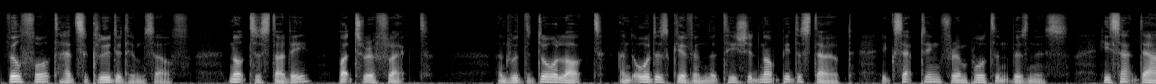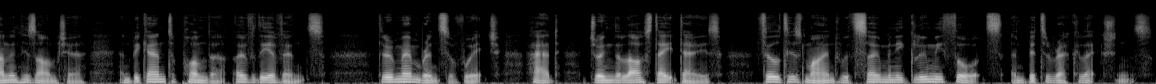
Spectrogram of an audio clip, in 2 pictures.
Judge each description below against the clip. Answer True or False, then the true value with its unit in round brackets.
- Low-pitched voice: True (95 Hz)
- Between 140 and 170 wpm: True (165 wpm)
